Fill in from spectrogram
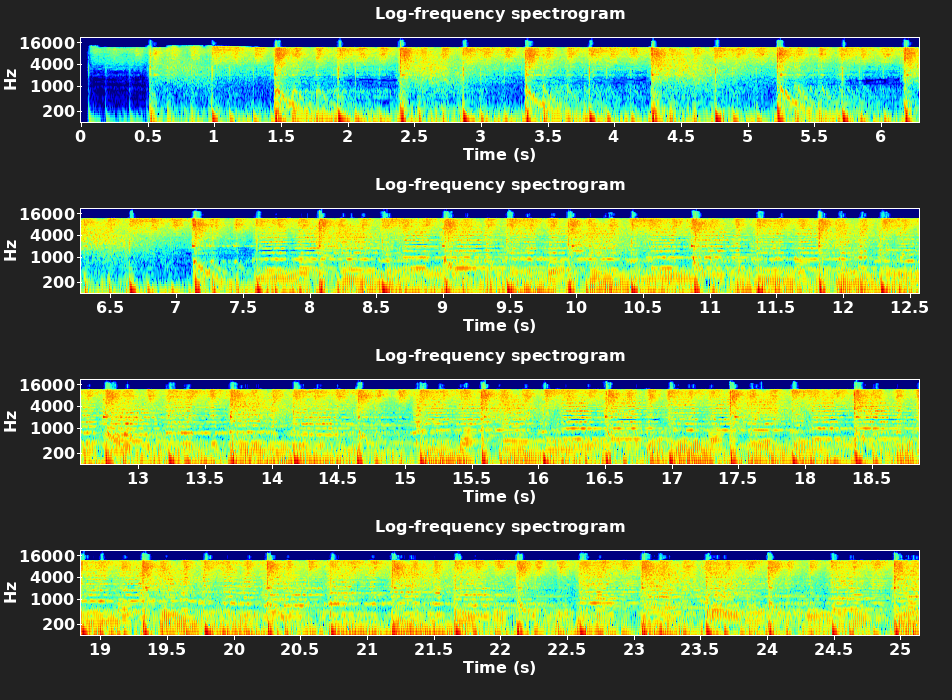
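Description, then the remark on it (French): A closing song plays loud, opening with a sparse rhythmic intro before a full band with a steady driving beat kicks in and carries on without pause. “On se quitte avec une musique qui m'a paru, disons, appropriée.”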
